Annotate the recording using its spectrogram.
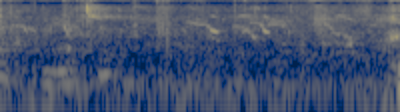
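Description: Chickens clucking faintly, with a few short high chirps.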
